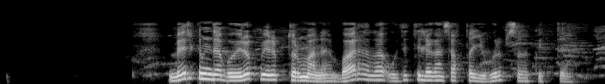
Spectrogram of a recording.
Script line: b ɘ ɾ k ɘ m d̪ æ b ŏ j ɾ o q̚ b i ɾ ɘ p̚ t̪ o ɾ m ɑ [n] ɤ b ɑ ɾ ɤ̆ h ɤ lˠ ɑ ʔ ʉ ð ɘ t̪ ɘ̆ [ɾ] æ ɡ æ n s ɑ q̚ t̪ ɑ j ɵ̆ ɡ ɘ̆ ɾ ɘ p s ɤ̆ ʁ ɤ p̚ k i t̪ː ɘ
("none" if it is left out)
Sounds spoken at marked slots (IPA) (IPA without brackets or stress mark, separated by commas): n, l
